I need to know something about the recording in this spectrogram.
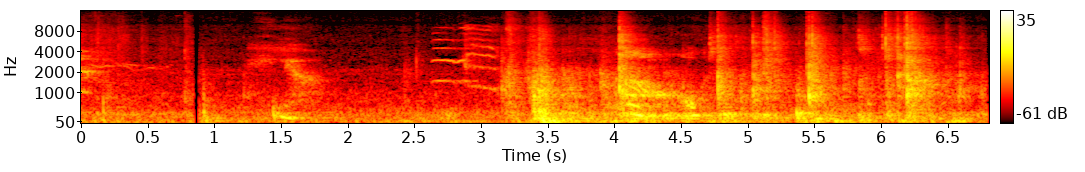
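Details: Nine-week-old foster kittens, from stray mother Belle's litter plus two orphans, in a foster room awaiting spay and neuter; one brief high mew with stacked harmonics, surrounded by soft cooing human talk and small room noises.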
